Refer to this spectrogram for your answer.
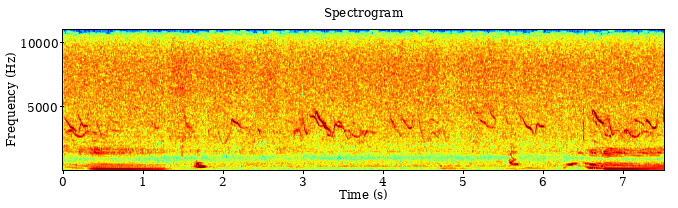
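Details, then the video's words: Lions of a pride waking at dawn in the Maasai Mara, heard live from a safari vehicle: deep falling moaning roars with harmonics at the start and end, separated by a quieter stretch with birds calling and a few sharp knocks. "cats are just starting to wake up their calls have been pelting across the African plains and it sounds like they're about to start roaring again have a little listen to this"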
